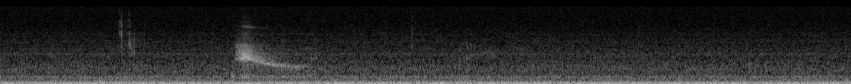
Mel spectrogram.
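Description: A single cat meows once, fairly faint, over a steady hum of engine or room noise, with a brief faint chirp just before it.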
